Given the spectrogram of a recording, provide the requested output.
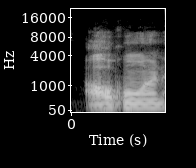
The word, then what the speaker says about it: Alcorn: Oh, Alcorn, not Elkhorn.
